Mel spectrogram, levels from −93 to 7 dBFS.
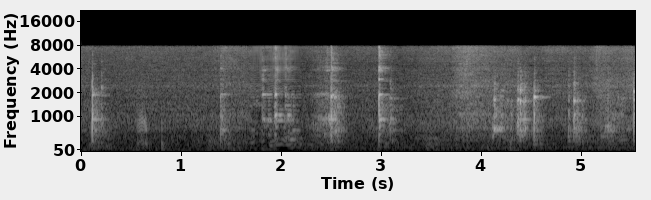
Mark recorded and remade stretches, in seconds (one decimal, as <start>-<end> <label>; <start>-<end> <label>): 0.0-1.7 recorded; 1.7-2.2 remade; 2.2-5.5 recorded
